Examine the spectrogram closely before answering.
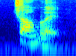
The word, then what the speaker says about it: Cholmondeley: Oh, sorry, I'm being told it's actually pronounced Chumley.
